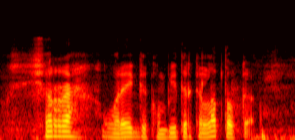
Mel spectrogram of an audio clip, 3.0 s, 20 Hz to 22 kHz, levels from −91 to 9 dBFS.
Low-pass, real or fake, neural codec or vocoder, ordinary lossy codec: 7.2 kHz; real; none; none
